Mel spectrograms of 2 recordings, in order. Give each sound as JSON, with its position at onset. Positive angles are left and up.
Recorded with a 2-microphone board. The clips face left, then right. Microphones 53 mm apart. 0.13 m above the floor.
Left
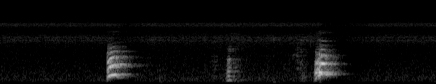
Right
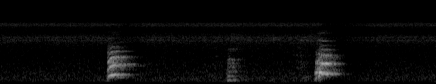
{"t": 1.1, "sound": "a dog barking", "side_deg": 70, "distance_m": 3.0}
